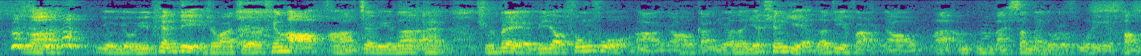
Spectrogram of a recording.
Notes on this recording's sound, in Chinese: 本期节目为在张大妈办公区用录音笔录制，可能有街道上的杂音，请见谅。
